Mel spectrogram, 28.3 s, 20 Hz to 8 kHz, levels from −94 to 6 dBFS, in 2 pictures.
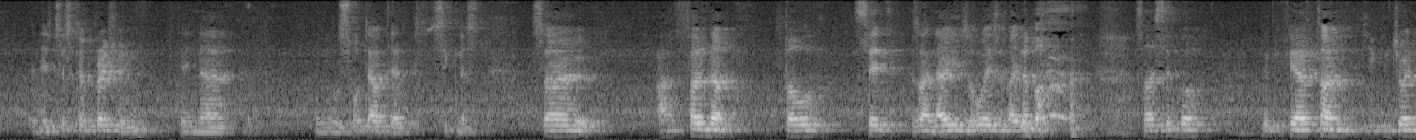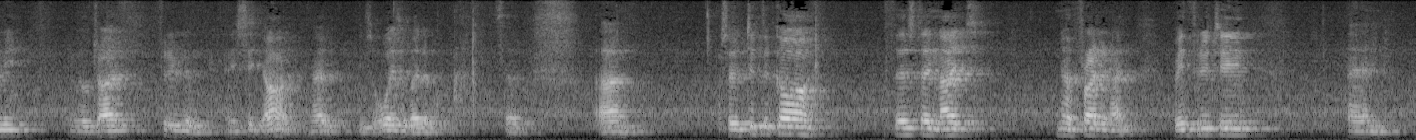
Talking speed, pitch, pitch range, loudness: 140 wpm, 120 Hz, 110-125 Hz, -23 LUFS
